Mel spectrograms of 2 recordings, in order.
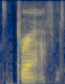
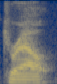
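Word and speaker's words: draught: sweeten it up right I never realized that's how you pronounce stff I think I never I never put the GH together like that I hear it pronounced differently and sometimes I use drought or drought or something too but yeah I think draft is is appropriate as well maybe that is proper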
